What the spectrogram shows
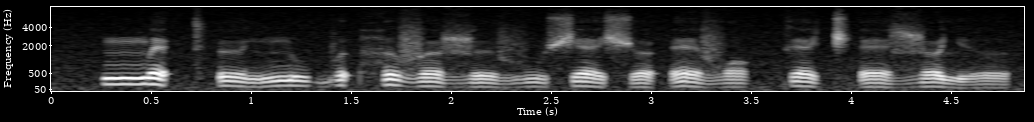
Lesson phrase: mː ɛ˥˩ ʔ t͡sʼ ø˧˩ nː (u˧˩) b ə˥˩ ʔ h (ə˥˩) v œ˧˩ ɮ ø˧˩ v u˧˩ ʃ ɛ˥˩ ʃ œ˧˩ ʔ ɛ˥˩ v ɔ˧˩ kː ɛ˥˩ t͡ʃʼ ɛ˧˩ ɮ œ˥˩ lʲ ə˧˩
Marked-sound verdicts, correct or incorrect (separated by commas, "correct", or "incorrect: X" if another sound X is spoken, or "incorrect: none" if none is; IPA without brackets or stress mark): correct, correct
